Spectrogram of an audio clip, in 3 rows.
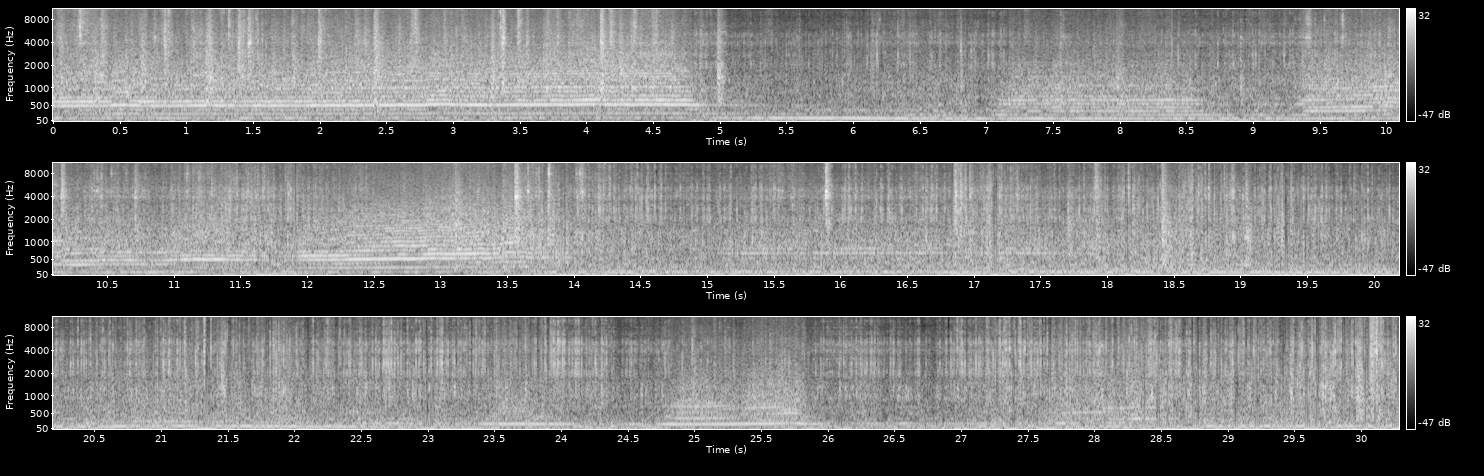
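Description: Ford Fiesta ST150 rally car's four-cylinder engine heard from inside the cabin at full effort, its pitch climbing and dropping back several times with gear changes in the first half, over a constant loud rush of tyres and gravel on a wet road.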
